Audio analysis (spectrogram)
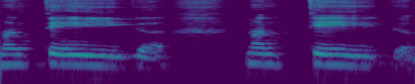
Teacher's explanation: O I, às vezes, ele é tão menor que em algumas palavras ele tende a sumir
